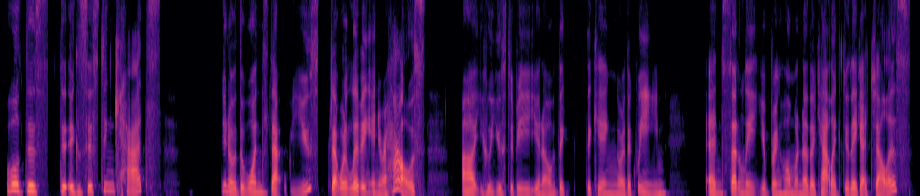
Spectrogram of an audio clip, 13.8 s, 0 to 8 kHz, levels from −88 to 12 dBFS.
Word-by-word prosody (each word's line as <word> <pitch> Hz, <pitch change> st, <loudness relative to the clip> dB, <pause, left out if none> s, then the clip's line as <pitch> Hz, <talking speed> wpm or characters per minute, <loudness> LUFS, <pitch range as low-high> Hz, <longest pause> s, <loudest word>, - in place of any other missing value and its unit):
Well, 275 Hz, +1 st, +8 dB
does 245 Hz, -1 st, +4 dB, 0.2 s
the 225 Hz, -2 st, +4 dB
existing 230 Hz, +5 st, -1 dB
cats, 250 Hz, +2 st, -2 dB, 0.9 s
you 255 Hz, -, -2 dB
know, 205 Hz, -3 st, +2 dB
the 205 Hz, +2 st, 0 dB
ones 200 Hz, -1 st, 0 dB
that 200 Hz, 0 st, +3 dB
used 220 Hz, -, -4 dB, 0.2 s
that -, -, +6 dB
were 190 Hz, 0 st, +2 dB
living 210 Hz, +1 st, +3 dB
in 190 Hz, -1 st, -3 dB
your 170 Hz, 0 st, 0 dB
house, 315 Hz, -, +3 dB, 0.6 s
uh, 195 Hz, -2 st, +4 dB
who 180 Hz, +3 st, -8 dB
used 195 Hz, -3 st, -6 dB
to 200 Hz, -, -4 dB
be, 185 Hz, -2 st, -5 dB
you 180 Hz, +1 st, -4 dB
know, 160 Hz, +2 st, -4 dB
the 180 Hz, 0 st, -5 dB, 0.3 s
the 180 Hz, -, -2 dB
king 180 Hz, -2 st, -5 dB
or 165 Hz, -1 st, -1 dB
the 170 Hz, -, -3 dB
queen, 175 Hz, -2 st, -5 dB, 0.6 s
and 180 Hz, -2 st, 0 dB
suddenly 185 Hz, -1 st, +1 dB
you 180 Hz, -, -6 dB
bring 180 Hz, +2 st, -3 dB
home 175 Hz, 0 st, -2 dB
another 170 Hz, 0 st, 0 dB
cat, 175 Hz, -, +2 dB
like, 175 Hz, -2 st, -2 dB
do 190 Hz, -, -2 dB
they 185 Hz, 0 st, +2 dB
get -, -, 0 dB
jealous? 260 Hz, +5 st, -1 dB
190 Hz, 185 wpm, -25 LUFS, 175-210 Hz, 0.9 s, Well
